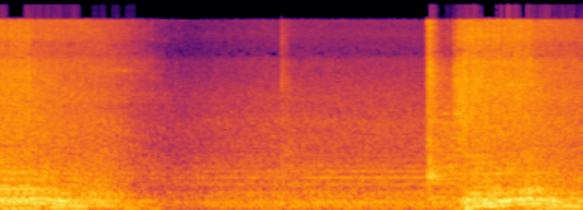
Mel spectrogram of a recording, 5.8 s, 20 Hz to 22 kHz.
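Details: Chevy carbureted V8 stored since 2010, restarted after new carb, fuel pump, plugs and wires: catches briefly, runs uneven and lumpy, fades, then surges again; cause not found.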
